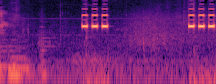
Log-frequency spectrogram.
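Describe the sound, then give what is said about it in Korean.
Two quick bursts of electronic beeping from a pager receiving an incoming page, each three sharp, bright tones in fast succession, separated by a pause with faint background murmur. “응? 삐삐 왔네.”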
